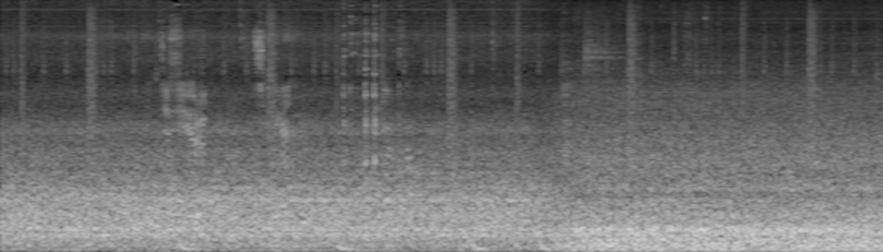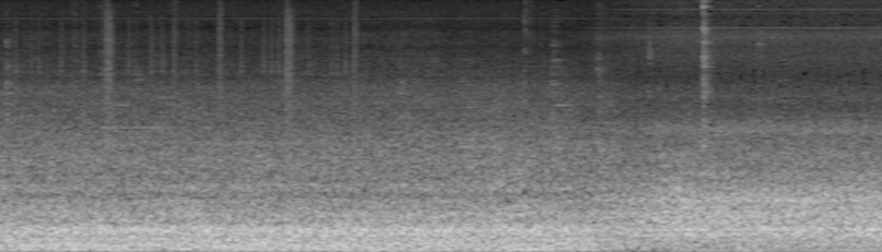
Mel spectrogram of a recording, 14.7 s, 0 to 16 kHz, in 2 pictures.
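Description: Steady rushing hum of a Boeing 787-8 airliner's cabin, growing louder about five seconds in.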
